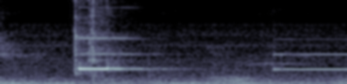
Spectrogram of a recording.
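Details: Small Electrolux microwave oven being tested for its power relay on the board: a steady high beep as the oven switches on; the power relay closes and makes contact properly.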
